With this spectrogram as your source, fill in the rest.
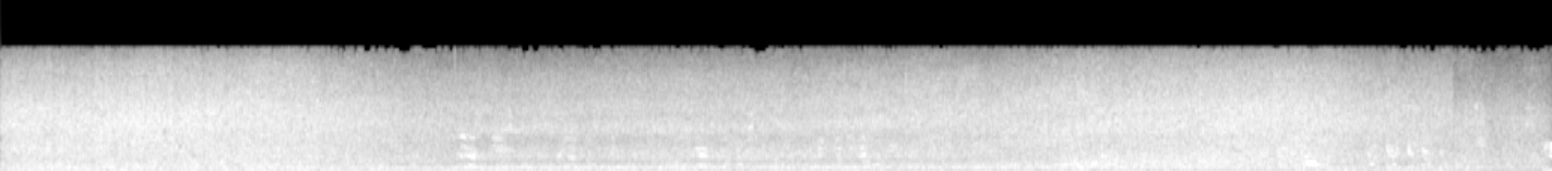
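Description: Rough sea surf breaks on the beach at Hotel Tesoro Ixtapa in a loud, continuous broadband roar with no pauses, heard close and alone.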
